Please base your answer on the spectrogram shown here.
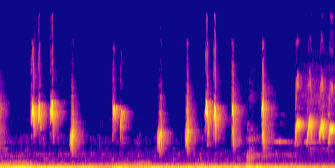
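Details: Kolibri ninja sunbird giving harsh song meant for training other birds: high sharp chips and descending slurs in short bursts over a loud low rumble and hum.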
